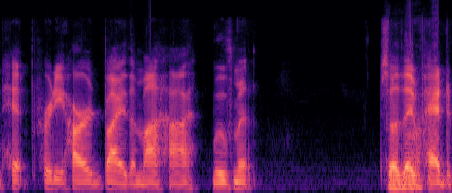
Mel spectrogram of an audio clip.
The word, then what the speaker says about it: MAHA: Maha. It's not like Robert meme, Kennedy is it? Jr. thing. Brian's going to look it up. Yep. Maha.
